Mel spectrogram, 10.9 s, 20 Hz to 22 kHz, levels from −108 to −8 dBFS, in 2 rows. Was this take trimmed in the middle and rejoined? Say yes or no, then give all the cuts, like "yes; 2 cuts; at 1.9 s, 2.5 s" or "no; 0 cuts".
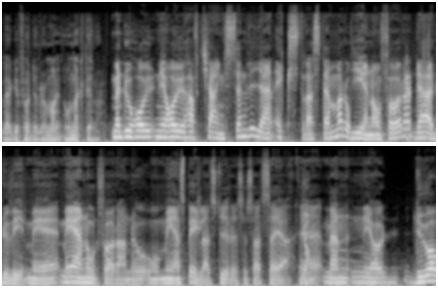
yes; 3 cuts; at 4.3 s, 5.1 s, 5.7 s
